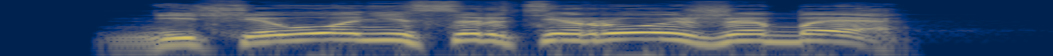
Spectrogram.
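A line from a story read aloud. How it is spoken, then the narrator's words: Shouting into phone. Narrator (Russian): кричала в телефон Марианна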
